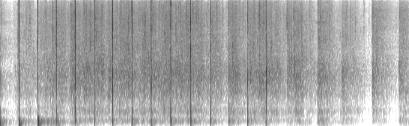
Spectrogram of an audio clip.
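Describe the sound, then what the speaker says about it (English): An audience at a YMCA charity gala applauds honorees in a faint, thin patter of individual claps, fairly sparse and regular, dwindling toward the end. "Just another round of applause for our honorees."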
